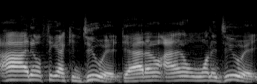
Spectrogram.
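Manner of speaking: plain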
